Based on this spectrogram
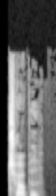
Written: toppet

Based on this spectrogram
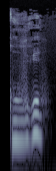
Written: guru

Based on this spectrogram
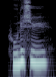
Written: HUNDESYGES

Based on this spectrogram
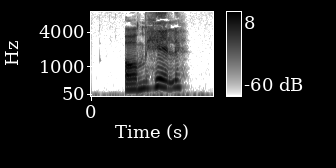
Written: omhælde

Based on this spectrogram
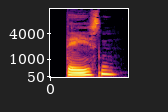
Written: dasen

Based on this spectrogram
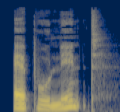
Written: ABONNENTS

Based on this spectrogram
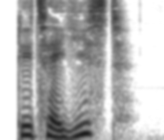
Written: detaillist

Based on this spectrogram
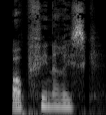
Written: opfinderisk

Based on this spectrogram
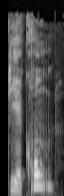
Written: diakron

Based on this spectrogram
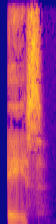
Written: ASERNE

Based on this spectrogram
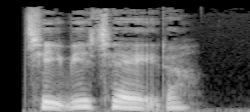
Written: tv-teater

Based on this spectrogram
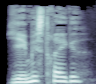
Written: hjemmestrikket

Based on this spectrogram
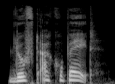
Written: luftakrobat

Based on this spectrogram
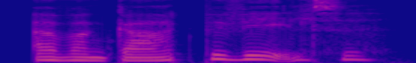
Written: avantgardebevægelse

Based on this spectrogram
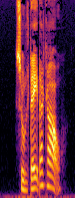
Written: soldatergrav

